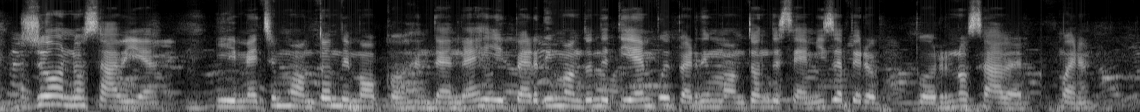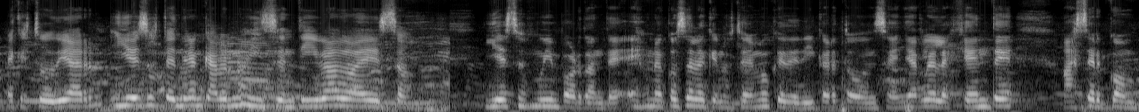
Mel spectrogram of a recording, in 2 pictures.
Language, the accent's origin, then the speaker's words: Spanish; Córdoba, Argentina; Somos de las Sierras Chicas de Córdoba.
